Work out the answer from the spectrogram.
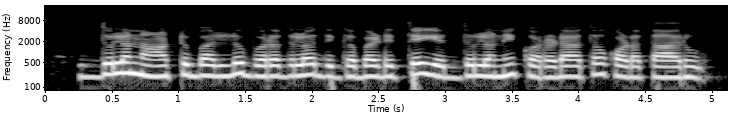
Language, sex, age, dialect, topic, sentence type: Telugu, female, 18-24, Utterandhra, agriculture, statement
